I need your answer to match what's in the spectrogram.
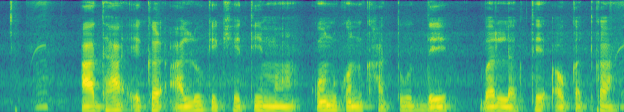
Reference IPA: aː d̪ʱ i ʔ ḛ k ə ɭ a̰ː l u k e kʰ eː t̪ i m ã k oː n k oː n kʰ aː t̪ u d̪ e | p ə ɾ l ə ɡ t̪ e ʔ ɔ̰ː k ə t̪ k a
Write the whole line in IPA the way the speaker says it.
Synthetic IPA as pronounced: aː d̪ʱ a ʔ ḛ k ə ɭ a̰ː l u k e kʰ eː t̪ i m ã k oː n k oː n kʰ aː t̪ u d̪ e | b ə ɾ l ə ɡ t̪ e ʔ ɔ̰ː k ə t̪ k a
